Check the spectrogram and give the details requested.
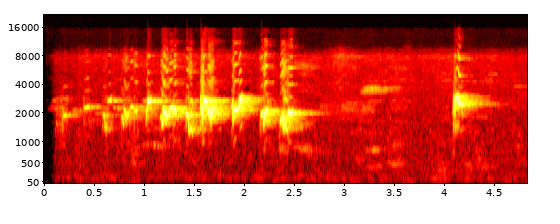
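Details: Sooty-headed bulbul in rolling song with fill-ins: a lively string of short whistled and slurred notes rising and falling over about two seconds, then quiet, one soft faint note, and a final bright upslurred chirp.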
